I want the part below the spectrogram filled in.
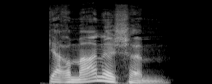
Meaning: strong dative masculine/neuter singular of germanisch
- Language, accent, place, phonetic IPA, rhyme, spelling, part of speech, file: German, Germany, Berlin, [ˌɡɛʁˈmaːnɪʃm̩], -aːnɪʃm̩, germanischem, adjective, De-germanischem.ogg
